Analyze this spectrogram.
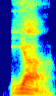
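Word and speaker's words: Iah: The moon deity in Egyptian pantheon, it's spelled with an I, an A, and an H. And it is pronounced Yah or Ah.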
